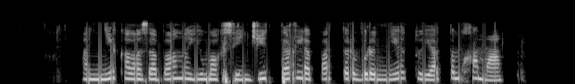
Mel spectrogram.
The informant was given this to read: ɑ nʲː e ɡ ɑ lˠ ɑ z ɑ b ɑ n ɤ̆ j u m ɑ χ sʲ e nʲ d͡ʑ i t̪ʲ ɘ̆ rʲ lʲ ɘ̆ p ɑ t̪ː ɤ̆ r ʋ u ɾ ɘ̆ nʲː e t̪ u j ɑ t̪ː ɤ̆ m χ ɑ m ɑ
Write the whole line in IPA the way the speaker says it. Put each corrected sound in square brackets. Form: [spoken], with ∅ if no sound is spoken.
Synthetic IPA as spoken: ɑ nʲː e [k] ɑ lˠ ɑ z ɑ b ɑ n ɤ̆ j u m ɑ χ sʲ e nʲ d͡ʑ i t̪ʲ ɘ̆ rʲ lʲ ɘ̆ p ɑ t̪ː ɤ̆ r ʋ [ɯ] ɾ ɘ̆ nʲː e t̪ u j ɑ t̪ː ɤ̆ m χ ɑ m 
